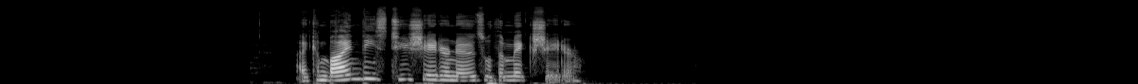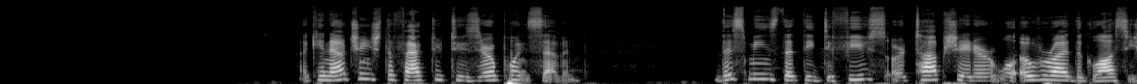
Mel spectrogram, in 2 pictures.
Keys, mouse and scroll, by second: 3.1 shift+a, 5.0-15.7 drag, 15.7 KP_Decimal, 16.0 KP_7, 20.8-22.7 middle drag.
